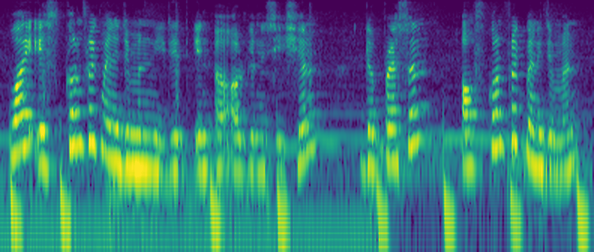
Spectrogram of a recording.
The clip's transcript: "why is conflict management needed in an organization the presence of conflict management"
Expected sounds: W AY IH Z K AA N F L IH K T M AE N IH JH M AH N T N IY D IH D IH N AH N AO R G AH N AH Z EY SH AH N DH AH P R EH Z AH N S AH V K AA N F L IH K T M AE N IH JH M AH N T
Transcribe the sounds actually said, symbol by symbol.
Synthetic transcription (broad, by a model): W AY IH S K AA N F L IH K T M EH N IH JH M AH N N IY D IH D IH N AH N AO R G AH N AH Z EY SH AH N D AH P R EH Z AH N AH F K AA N F L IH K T M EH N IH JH M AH N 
